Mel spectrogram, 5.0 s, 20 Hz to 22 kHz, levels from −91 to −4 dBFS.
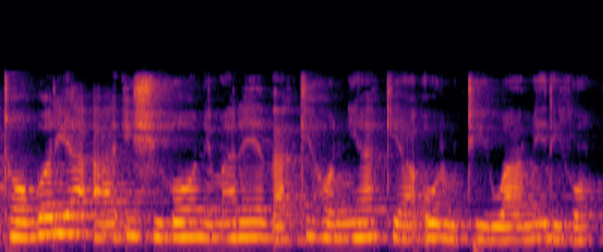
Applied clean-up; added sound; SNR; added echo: none; none; none; reverberation time 0.6 s.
